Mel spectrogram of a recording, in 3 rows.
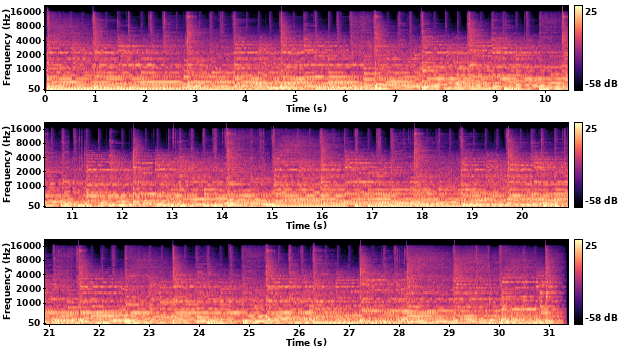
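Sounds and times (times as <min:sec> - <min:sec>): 
instrumental music: 0:00.0 - 0:31.3.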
